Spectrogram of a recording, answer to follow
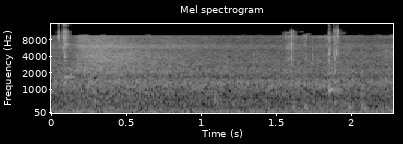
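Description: Faint trickle of liquid creamer poured in a thin stream from a plastic bottle into a stainless steel tumbler, with a few light ticks near the end.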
